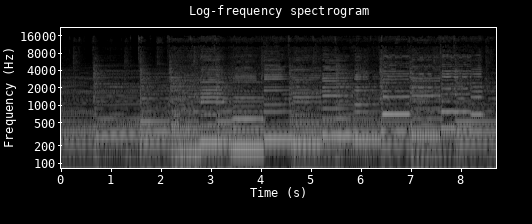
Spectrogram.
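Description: Saxophone playing the G pentatonic scale pattern at slow tempo, a new note about every half second, in paired leaps (sol–do, la–re, do–mi, re–sol) climbing from low D, over a sustained keyboard backing chord.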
